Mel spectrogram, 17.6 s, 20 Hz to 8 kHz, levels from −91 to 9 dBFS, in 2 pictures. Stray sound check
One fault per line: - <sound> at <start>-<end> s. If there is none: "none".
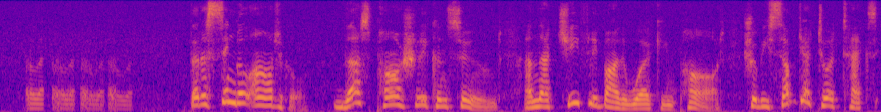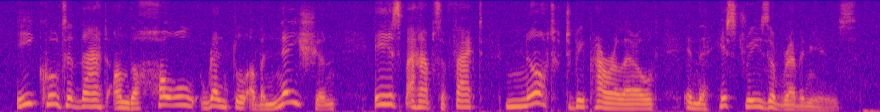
- laugh at 0.3-1.3 s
